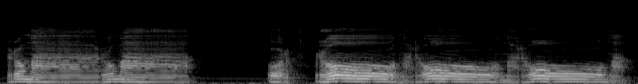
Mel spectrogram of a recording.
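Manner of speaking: Roma chanted lopsided, stretching MA, then stretching RO; uneven syllable lengths. Shown as a demonstration. Teacher showing the wrong rhythm, Roma with unequal syllable lengths. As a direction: drag out one syllable of Roma, cut the other short. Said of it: "the syllables are not the same length".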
